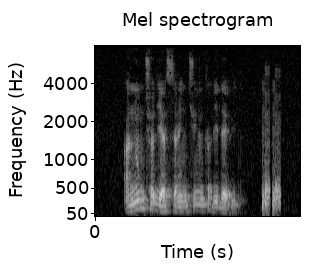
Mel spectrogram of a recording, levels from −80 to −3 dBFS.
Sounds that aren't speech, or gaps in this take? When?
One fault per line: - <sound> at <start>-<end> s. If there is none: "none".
- laugh at 3.3-3.7 s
